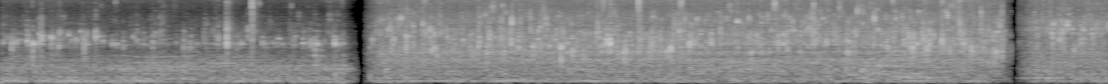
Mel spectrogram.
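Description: Chicken seekh kebabs shallow-frying in hot oil in a nonstick pan: a steady sizzle full of small crackling pops. It breaks off for an instant twice, at cuts between clips.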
